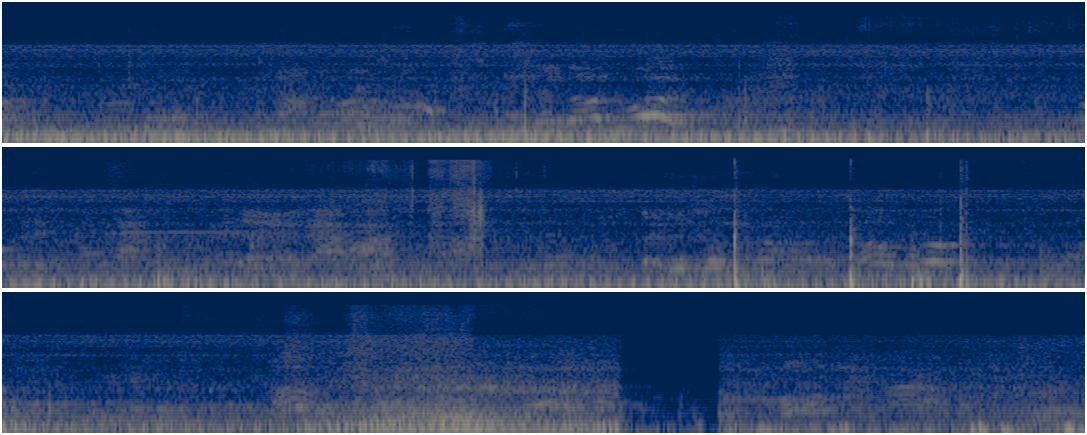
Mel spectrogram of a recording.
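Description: Football players shouting and calling to each other across an outdoor pitch, with a few sharp thuds of the ball being kicked about nine to ten seconds in, over a steady low rumble. The sound drops off suddenly near the end as the recording cuts.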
